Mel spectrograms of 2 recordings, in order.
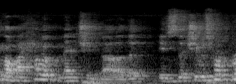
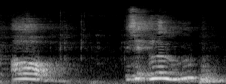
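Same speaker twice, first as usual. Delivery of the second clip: hopeful eager ask; 4 semitones higher, 4 dB louder, slower than usual. Retold or imitated. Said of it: "And I was like".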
